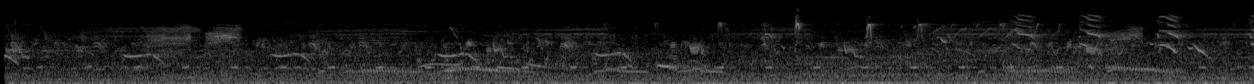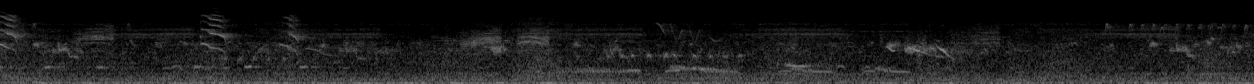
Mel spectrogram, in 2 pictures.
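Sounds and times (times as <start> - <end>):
background birdsong: 0.0 - 25.0
downward-sweeping bird calls: 0.1 - 25.0.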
